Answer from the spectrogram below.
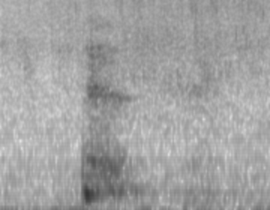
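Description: Running hot water pours steadily after a sudden splashing onset, a hissing rinse washing soap foam off someone, continuing at an even level to the end.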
